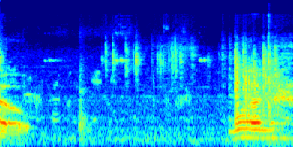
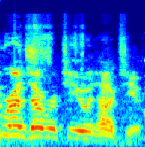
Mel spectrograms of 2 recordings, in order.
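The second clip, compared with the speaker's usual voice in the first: normal talking voice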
